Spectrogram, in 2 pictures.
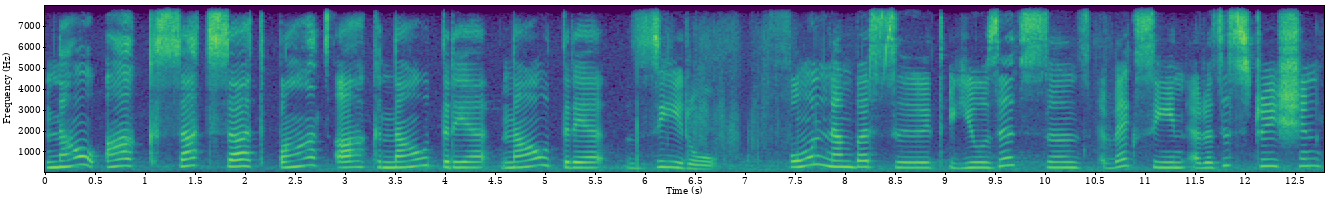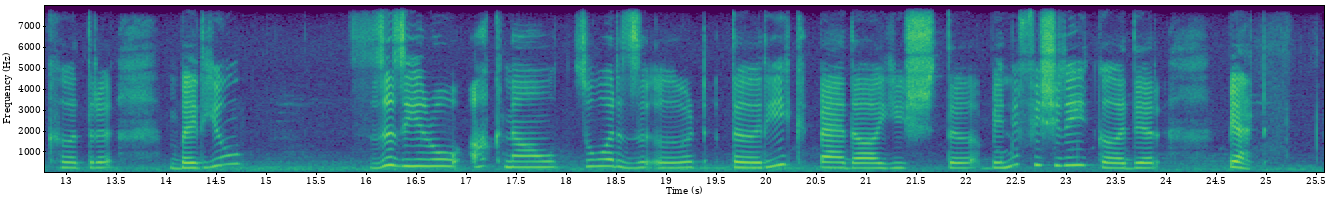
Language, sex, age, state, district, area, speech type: Kashmiri, female, 18-30, Jammu and Kashmir, Ganderbal, rural, read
